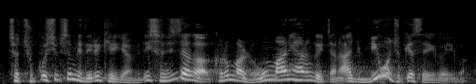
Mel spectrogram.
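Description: A man's voice: a little high, sing-song, very fast, dark tone, slightly rough, big-room sound. A man preaching a sermon as pastor, telling the story animatedly and full of vivid sound words.

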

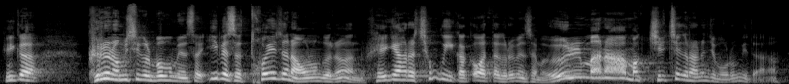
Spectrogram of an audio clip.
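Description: A man preaching a sermon with a lively, animated voice that leaps up and drops low. His pitch sits a little above that of most men. He keeps putting rhetorical questions to his congregation. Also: fairly quick. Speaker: pastor.

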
